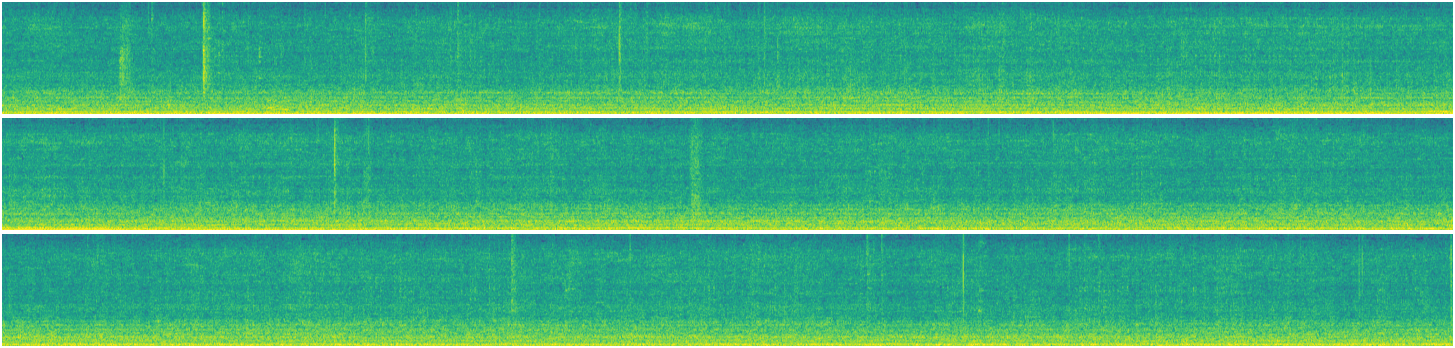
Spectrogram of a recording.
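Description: Electric air blower feeding a charcoal blacksmith's forge, running steadily with a constant motor hum over the rush of air through the fire.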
